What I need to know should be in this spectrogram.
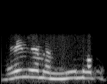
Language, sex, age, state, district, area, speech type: Hindi, male, 18-30, Uttar Pradesh, Ghazipur, urban, conversation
